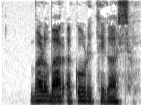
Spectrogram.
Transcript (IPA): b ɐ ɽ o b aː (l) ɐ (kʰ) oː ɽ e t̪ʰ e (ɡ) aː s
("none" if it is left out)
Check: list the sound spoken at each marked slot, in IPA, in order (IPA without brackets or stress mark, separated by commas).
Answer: ɾ, k, ɡ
